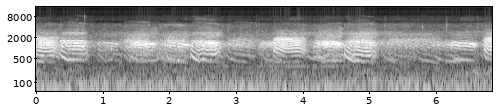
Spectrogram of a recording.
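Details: Spadefoot toads massed by the thousands in a pond during a mating swarm produce a continuous wail of quavering, nasal bleats that overlap and pulse in waves, with a low steady hiss underneath.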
